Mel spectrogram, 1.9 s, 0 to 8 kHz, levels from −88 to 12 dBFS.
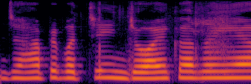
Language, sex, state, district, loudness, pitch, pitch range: Hindi, female, Bihar, Begusarai, -22 LUFS, 230 Hz, 220-235 Hz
